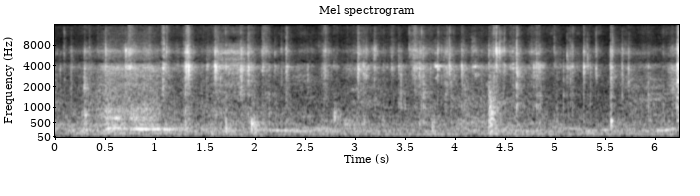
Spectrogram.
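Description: Blue painter's tape being handled and pressed onto a plastic camera water housing: soft crinkling with a scatter of small clicks and taps.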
